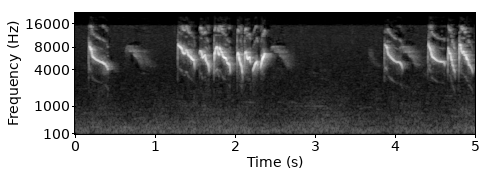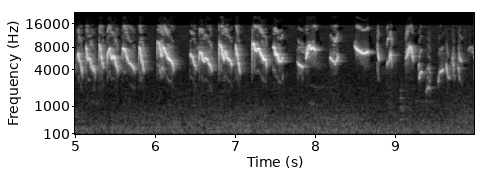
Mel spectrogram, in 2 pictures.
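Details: Master song of an Oriental white-eye for tutoring birds, high twittering phrases of rapid thin descending whistles, a burst near the start, a pause, then a long chattering run to the end, with low background hum.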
